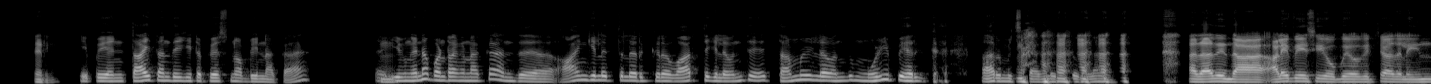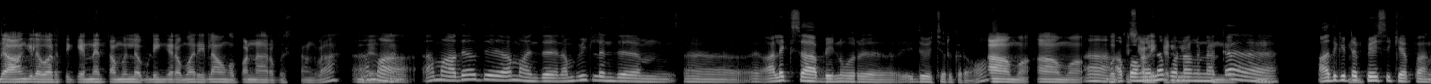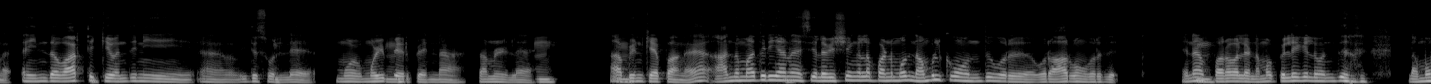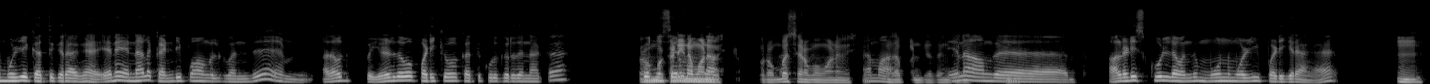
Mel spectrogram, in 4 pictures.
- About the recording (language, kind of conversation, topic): Tamil, podcast, பிள்ளைகளுக்கு மொழியை இயல்பாகக் கற்றுக்கொடுக்க நீங்கள் என்னென்ன வழிகளைப் பயன்படுத்துகிறீர்கள்?
- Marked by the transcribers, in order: laughing while speaking: "பெயர்க்க ஆரம்பிச்சுட்டாங்கன்னு வெச்சுக்கோங்களேன்"; laugh; in English: "அலெக்ஸா"; other background noise; drawn out: "அவங்க"; in English: "ஆல்ரெடி"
